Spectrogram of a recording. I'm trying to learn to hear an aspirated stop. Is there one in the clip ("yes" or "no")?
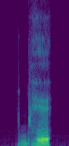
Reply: no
